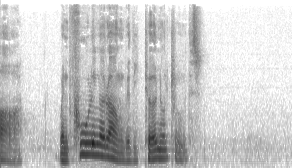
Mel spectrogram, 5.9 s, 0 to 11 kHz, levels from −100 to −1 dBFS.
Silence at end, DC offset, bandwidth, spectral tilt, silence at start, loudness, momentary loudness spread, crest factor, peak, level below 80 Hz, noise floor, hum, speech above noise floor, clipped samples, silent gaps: 1.85 s; under 0.1%; 10.5 kHz; -6.5 dB/octave; 0 s; -27 LUFS; 18 LU; 20 dB; -10 dBFS; -64 dBFS; -68 dBFS; none; 42 dB; under 0.1%; none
